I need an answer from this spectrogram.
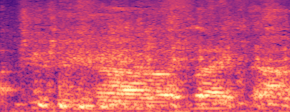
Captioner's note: laughter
